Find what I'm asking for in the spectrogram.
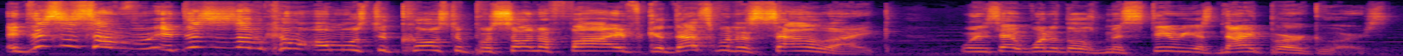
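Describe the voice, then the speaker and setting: Bright, high-voiced woman reacting to a game. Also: brisk, husky, soft background music. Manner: excitable, exclamatory. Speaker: gaming reaction video creator. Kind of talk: casual live reaction commentary.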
